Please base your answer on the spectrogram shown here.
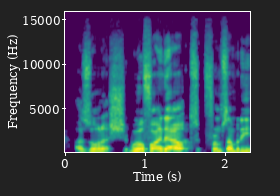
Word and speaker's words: Açores: i will you know i'll risk my uh reputation here with my portuguese pronunciation but it should be more like azornish we'll find out from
